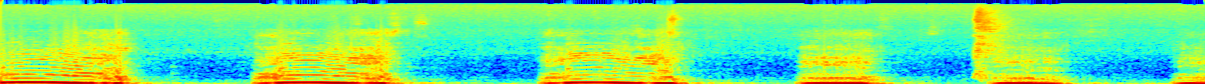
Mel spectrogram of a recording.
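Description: A lion roars five times in a steady rhythm, each deep, harmonic call lasting about a second with short pauses between, loud, with no talking; an example from the album an album.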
